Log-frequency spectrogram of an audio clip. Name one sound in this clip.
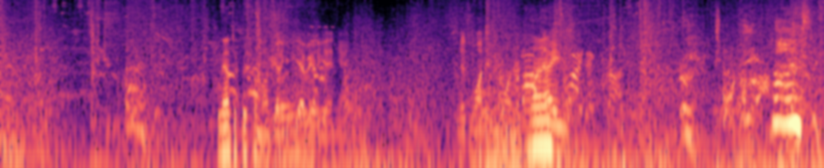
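Shotgun blasts ring out in a video game's gunfight.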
